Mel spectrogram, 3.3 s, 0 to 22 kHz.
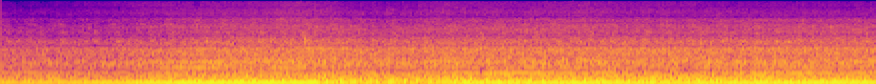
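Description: A CAT E120B excavator runs with a steady, low diesel drone that swells slightly and holds close and even, with no voices.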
